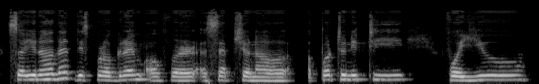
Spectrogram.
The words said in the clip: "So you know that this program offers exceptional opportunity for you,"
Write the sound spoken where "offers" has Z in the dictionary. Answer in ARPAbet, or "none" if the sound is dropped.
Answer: none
